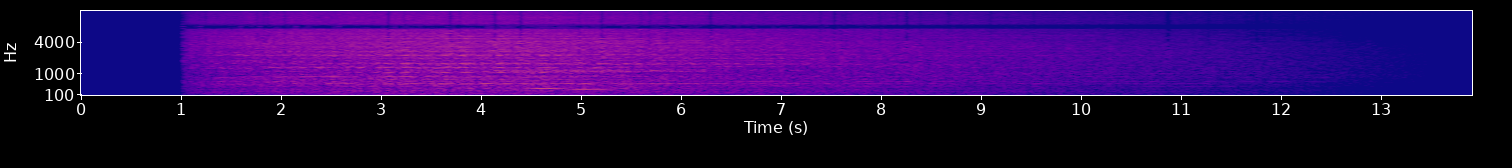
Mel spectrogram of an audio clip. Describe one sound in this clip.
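A sparkling game jingle swells and slowly fades away.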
